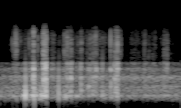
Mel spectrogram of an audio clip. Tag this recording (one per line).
helicopter
field-recording
blades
